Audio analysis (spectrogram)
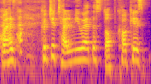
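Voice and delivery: high, laughing go at a Welsh accent; attempted Welsh accent. Shown as a demonstration. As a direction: have a giggly stab at Welsh. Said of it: "I can't ask that in a Welsh accent".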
